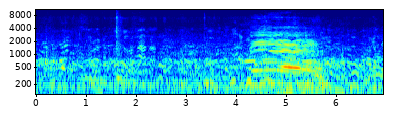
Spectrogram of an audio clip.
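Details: At Ambari cattle market, Parbatipur, Dinajpur district, Bangladesh, on 15 December 2023, where deshi cows with calves are traded: a single drawn-out moo rising and falling late in the clip, over steady crowd chatter and talk of prices.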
